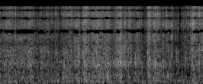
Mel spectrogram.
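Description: Clear plastic packaging around a pack of kitchen sponges crinkling as it is handled, a continuous rustle of many small crackles.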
